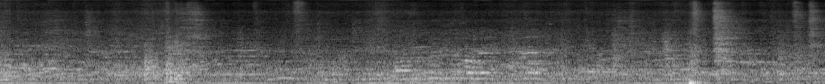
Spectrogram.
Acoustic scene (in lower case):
restaurant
